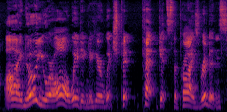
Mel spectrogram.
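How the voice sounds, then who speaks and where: Putting on a character voice, a woman sounds raspy at a fairly high pitch and a moderate pace. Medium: read story. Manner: warm, speechmaking.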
